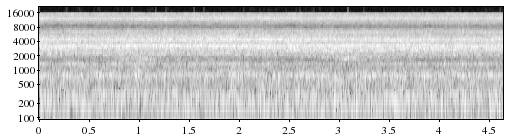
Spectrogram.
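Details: Old Wenzel kerosene pressure lantern, first fire after cleanup, lit after rapid-heater priming: steady even hissing roar without sputtering, popping or surging; burner running properly.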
